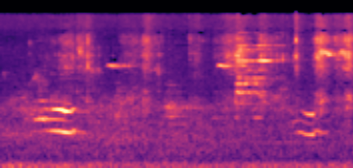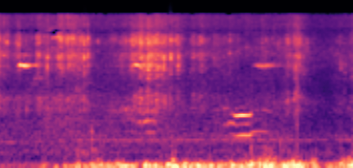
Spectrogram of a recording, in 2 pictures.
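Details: A rural stray cat gives short, clear meows that rise and then fall. They come three times, spaced about two and a half seconds apart. A low rumbling noise grows louder through the second half.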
